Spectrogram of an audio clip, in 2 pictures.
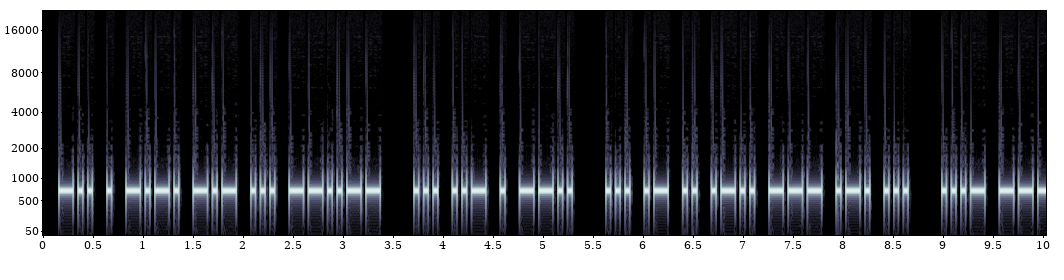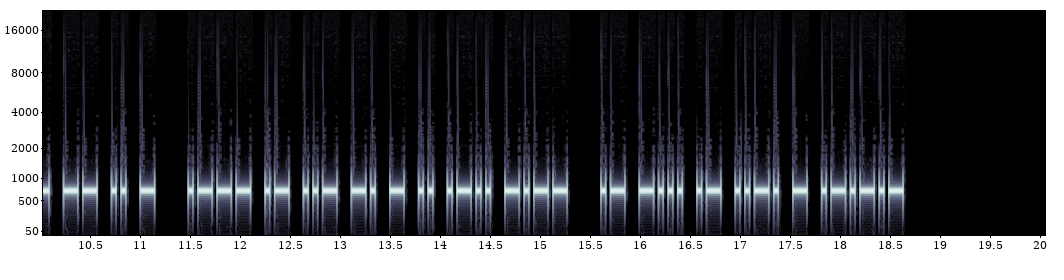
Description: Morse code, heard as a keyed tone, about 25 wpm, 700 Hz. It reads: DECKS, SUEZ SAILORS VOMIT JAUNTILY ABAFT.
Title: Pangram Challenge v2 - 25wpm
